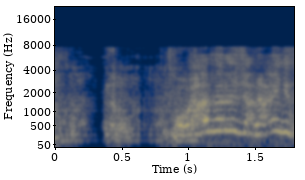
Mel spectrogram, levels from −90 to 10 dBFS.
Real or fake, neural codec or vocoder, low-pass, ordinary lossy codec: fake; codec, 16 kHz, 4.8 kbps, FACodec; none; none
